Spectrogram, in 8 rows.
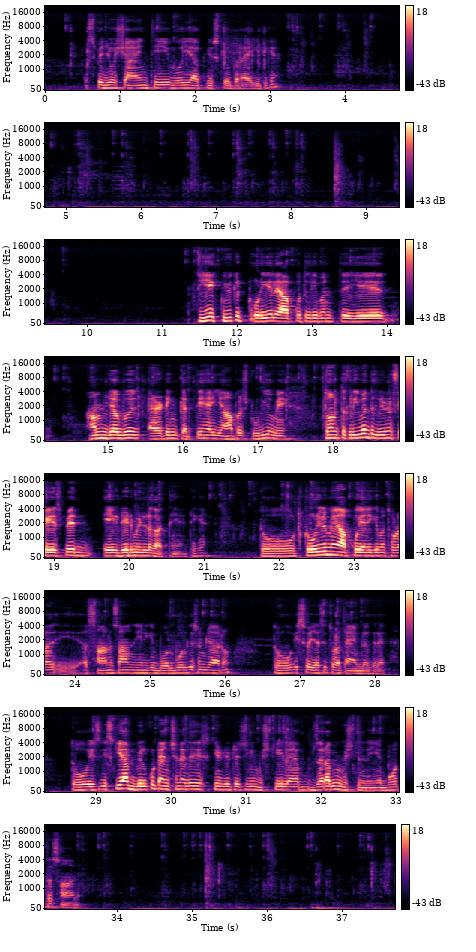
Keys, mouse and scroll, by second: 0.8 scroll down 1, 1.0-1.8 typing, 1.9-3.2 drag, 3.2 ], 3.5 click, 4.2 ], 4.5 click, 5.2-5.6 typing, 6.0-7.5 drag, 7.5 [, 7.8-14.0 drag, 14.0 [, 14.2 click, 15.4 [, 15.8-17.5 drag, 17.5-18.4 typing, 18.6-20.0 drag, 20.0-21.3 typing, 21.5 click, 22.6 typing, 23.0 click, 23.8 ], 24.0 click, 25.0 [, 25.1 click, 25.1 click, 25.7 ], 25.9 ], 25.9 click, 27.0 [, 27.2-28.5 drag, 28.5 [, 28.6-30.2 drag, 30.2 ], 30.4-31.7 drag, 31.7 [, 32.0-35.4 drag, 35.4-37.1 typing, 35.6-37.7 drag.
